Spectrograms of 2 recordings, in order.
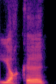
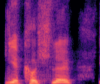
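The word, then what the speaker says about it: Yokuşlu: Your new lad in midfield, is it Yoka, how do you say his name? – Yakushlu. – Yakushlu added a different dimension to you.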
